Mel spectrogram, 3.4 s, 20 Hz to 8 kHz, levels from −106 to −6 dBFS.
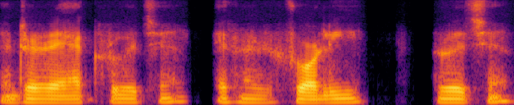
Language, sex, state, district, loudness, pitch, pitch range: Bengali, male, Chhattisgarh, Raipur, -22 LUFS, 105 Hz, 100-110 Hz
